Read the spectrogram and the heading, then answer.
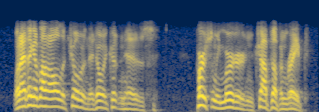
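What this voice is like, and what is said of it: Gruff imitation of another person's voice. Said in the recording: “I'll try to do it with a gruffer voice ... So that was my Alex ... Jones ... my impression.”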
